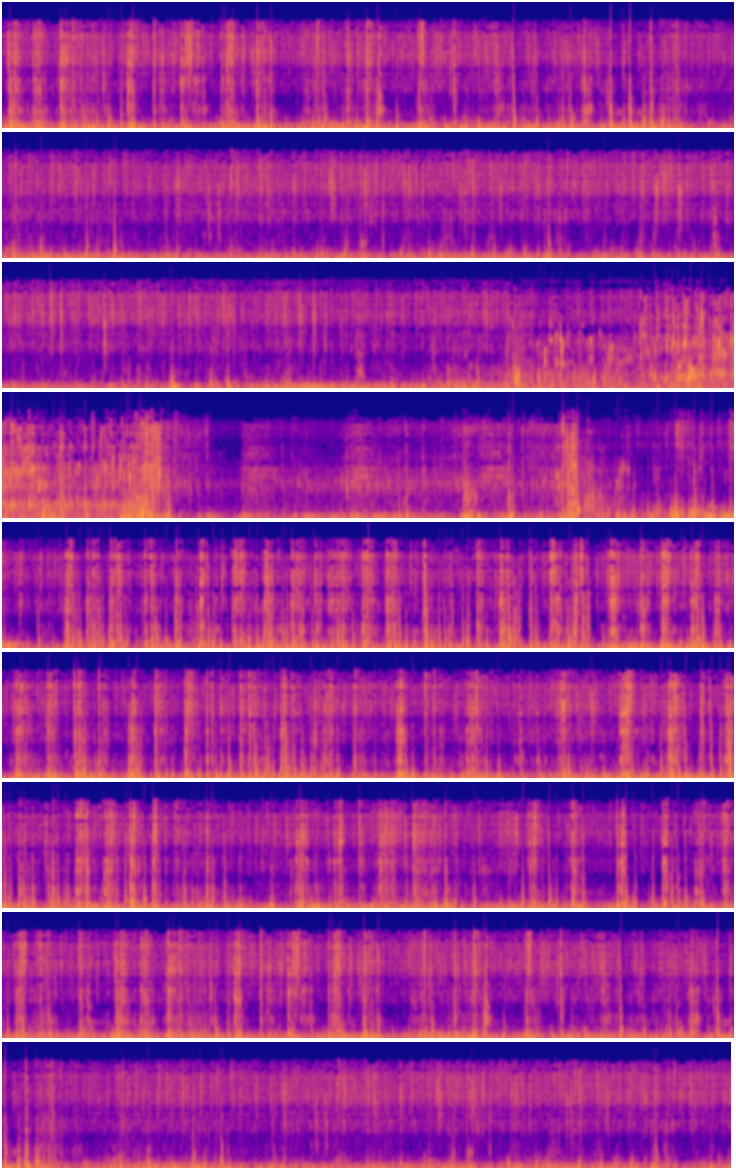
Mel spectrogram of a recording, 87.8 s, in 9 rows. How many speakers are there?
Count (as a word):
zero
